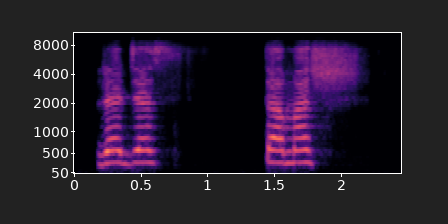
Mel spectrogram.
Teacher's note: Here, please observe, the first sa is dental, the second tamash sha is palatal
